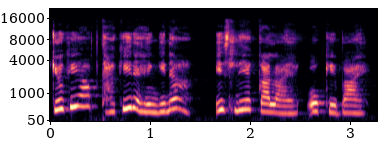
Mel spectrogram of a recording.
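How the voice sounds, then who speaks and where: A bossy, sarcastic young woman, put on by a woman narrator scolds and mocks in a high voice. The tone stays mellow even while the words cut. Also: normal speed. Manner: scolding, mocking.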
